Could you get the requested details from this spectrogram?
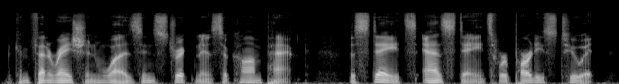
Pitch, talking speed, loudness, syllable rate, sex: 85 Hz, 145 wpm, -20 LUFS, 4.6 syllables/s, male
